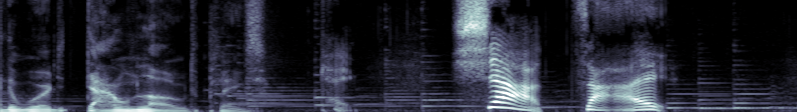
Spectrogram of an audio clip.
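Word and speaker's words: 下载: 下载. 下载. So fourth and third tone.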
